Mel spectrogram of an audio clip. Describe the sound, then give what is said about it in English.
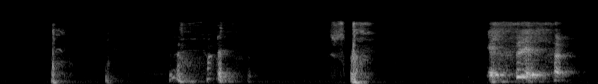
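A person coughing after something went down the wrong way: harsh, throaty coughs in several bursts and clusters separated by short pauses, ending in a longer spluttering bout. “Excuse me. Oh, my goodness. That went down the wrong way.”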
